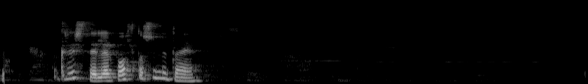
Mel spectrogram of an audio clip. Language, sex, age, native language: Icelandic, female, 60-69, Icelandic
